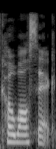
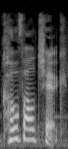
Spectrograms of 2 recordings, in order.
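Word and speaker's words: Kovalchik: "It's Koval Chick, right? Sorry, Mrs. Cowell sick," I said. Like I was really trying, but just couldn't get it. A few students snickered. She gave me a sharp look, but continued with the lesson. The next day, when she called on me again, I did it again. "Mrs. Cowell check, I think the answer is taxation without representation." "Covall chick," she corrected tursly. "Got it, Mrs. Kowalzik."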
